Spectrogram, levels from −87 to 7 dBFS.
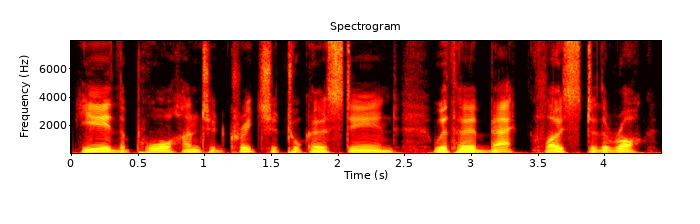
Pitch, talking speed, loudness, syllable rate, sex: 110 Hz, 205 wpm, -18 LUFS, 4.9 syllables/s, male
